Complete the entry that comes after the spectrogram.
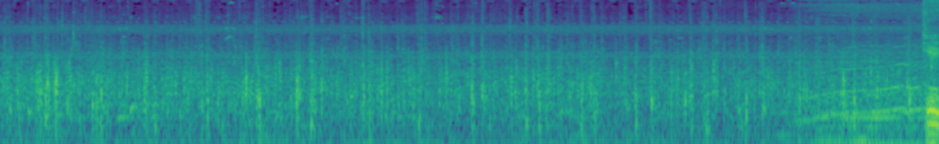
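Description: Hooves clip-clop in a steady, quick rhythm as a horse-drawn cart, driven toward a cemetery after the driver shouts "¡Arre!", rolls along with a dense rattling, clattering layer beneath; near the end a low rumble rises.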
